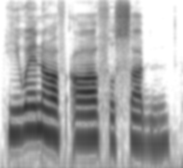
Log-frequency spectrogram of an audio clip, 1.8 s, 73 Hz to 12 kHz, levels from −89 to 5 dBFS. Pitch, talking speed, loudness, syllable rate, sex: 190 Hz, 165 wpm, -16 LUFS, 4.4 syllables/s, female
